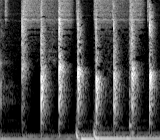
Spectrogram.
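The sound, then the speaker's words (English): A small group claps for themselves in a radio studio, about eight sharp claps in an even, quick rhythm, each one crisp and distinct. “we're going to clap for ourselves. That's right.”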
